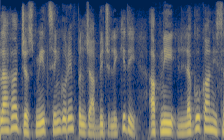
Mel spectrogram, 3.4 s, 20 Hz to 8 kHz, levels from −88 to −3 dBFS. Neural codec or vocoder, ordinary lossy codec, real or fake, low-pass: codec, 16 kHz, 1 kbps, X-Codec, WavLM features, trained on Multilingual LibriSpeech; none; fake; none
